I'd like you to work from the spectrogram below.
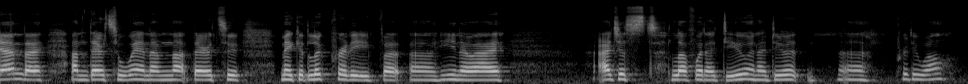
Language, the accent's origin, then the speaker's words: English; Denmark; first language Polish and Danish; English is a second language; moved away; My parents are Polish, so I had that from birth, Polish and Danish since I grew up in Denmark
